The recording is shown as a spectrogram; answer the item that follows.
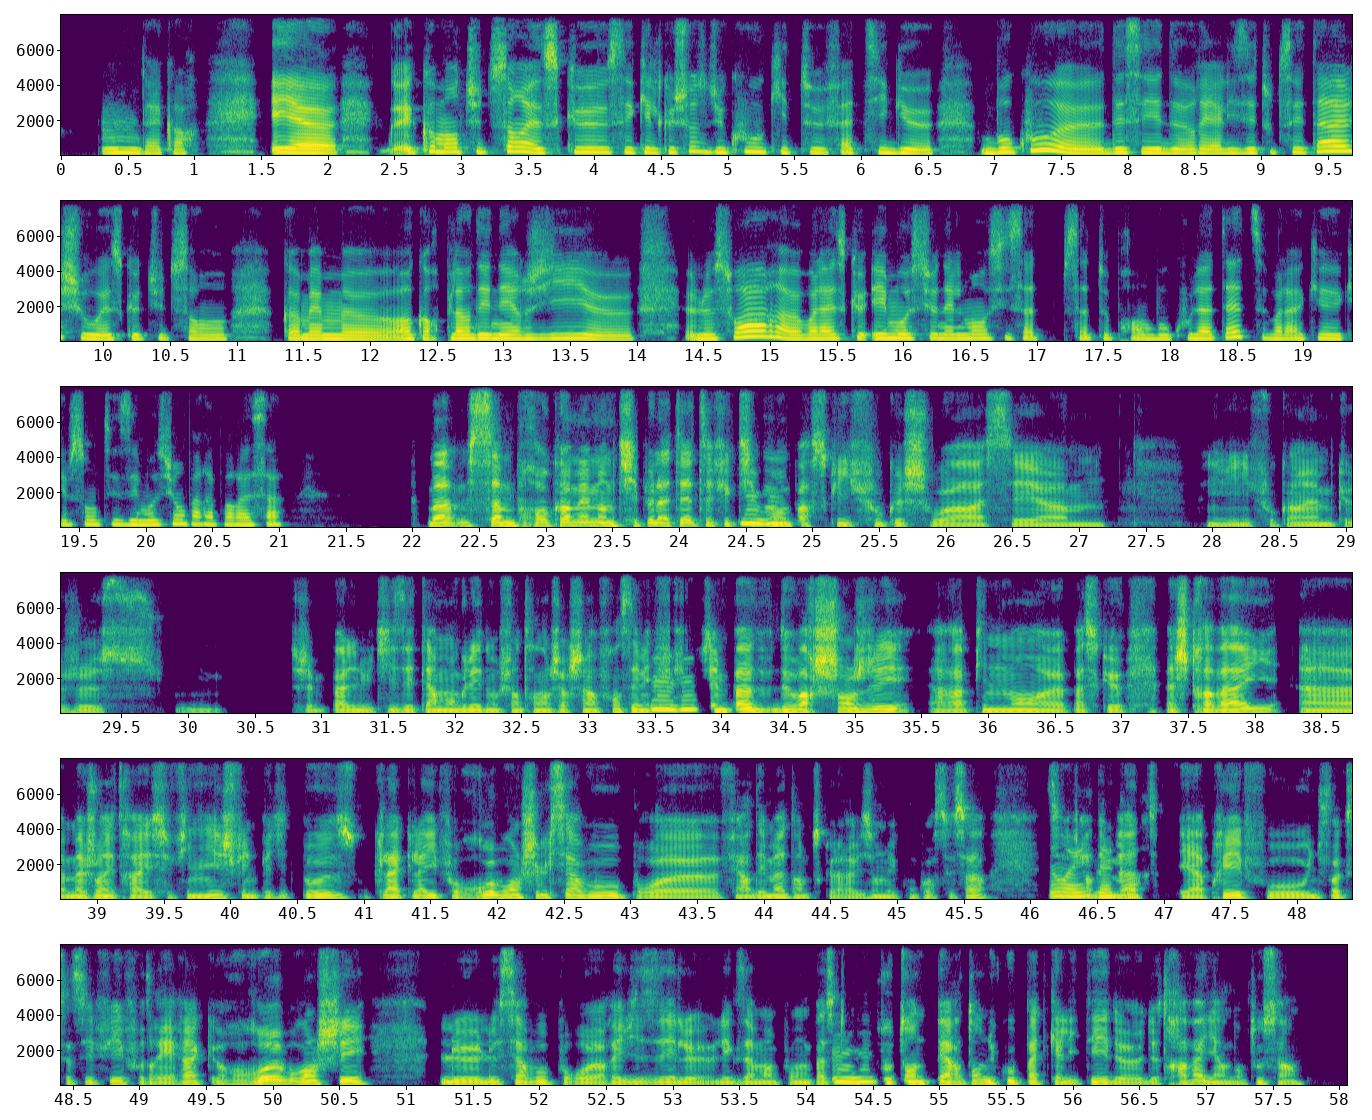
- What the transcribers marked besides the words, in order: none
- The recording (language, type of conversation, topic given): French, advice, Comment faire pour gérer trop de tâches et pas assez d’heures dans la journée ?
